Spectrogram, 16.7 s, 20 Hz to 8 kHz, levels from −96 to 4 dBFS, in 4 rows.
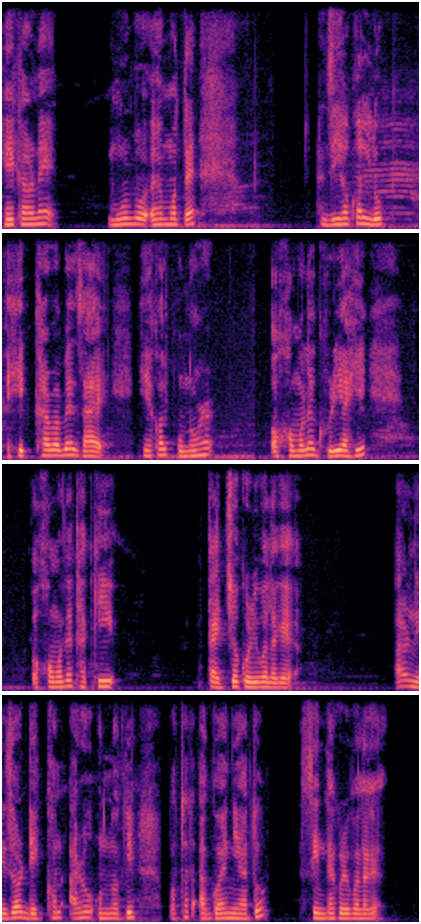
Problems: none marked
